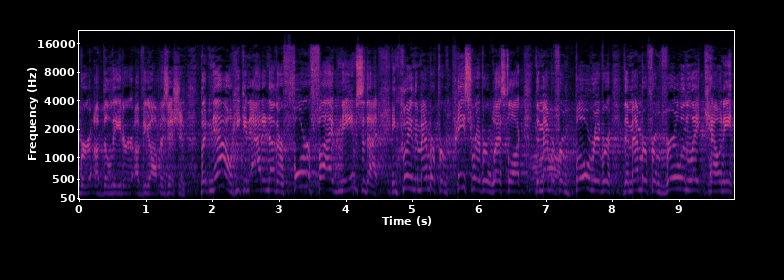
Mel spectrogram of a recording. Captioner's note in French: voix de l'interprète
